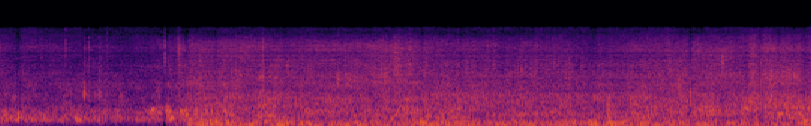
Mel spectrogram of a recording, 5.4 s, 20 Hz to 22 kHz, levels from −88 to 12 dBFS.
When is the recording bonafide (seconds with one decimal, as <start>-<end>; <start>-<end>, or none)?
none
